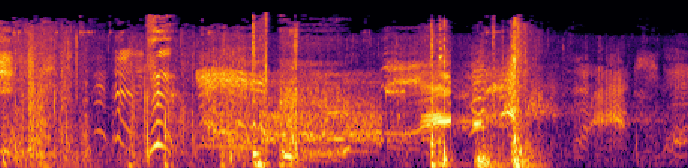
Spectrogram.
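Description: A machete strikes a plastic crate with sharp knocks.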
